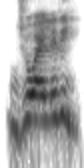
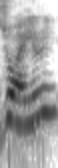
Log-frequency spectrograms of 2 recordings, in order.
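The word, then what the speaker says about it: jewellery: नाउ ज्वेलरी इट्स नॉट ज्वेलरी इट्स ज्वेलरी what is that it's ज्वेलरी ज्वेलरी आई am going to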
